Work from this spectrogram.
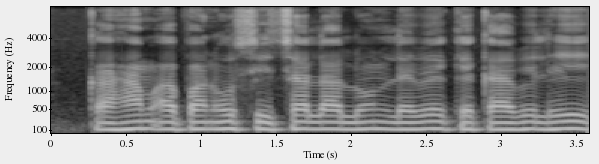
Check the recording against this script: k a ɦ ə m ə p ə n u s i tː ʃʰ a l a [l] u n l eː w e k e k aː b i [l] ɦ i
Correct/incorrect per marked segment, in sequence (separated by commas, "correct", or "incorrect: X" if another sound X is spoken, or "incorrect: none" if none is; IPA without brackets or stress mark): correct, correct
